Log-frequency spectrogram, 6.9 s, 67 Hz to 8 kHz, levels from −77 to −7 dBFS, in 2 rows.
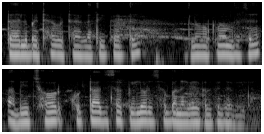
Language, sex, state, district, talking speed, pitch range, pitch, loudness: Angika, male, Bihar, Araria, 145 wpm, 140-155 Hz, 145 Hz, -36 LUFS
